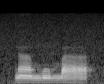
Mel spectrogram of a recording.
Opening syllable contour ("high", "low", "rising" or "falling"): low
